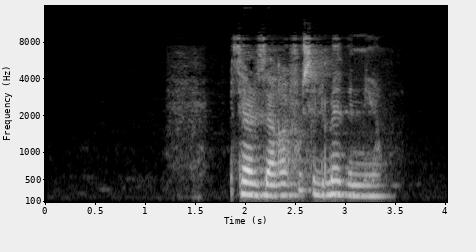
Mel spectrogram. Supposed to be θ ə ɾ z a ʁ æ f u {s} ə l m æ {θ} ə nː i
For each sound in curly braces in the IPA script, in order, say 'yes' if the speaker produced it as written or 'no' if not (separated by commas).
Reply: yes, no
